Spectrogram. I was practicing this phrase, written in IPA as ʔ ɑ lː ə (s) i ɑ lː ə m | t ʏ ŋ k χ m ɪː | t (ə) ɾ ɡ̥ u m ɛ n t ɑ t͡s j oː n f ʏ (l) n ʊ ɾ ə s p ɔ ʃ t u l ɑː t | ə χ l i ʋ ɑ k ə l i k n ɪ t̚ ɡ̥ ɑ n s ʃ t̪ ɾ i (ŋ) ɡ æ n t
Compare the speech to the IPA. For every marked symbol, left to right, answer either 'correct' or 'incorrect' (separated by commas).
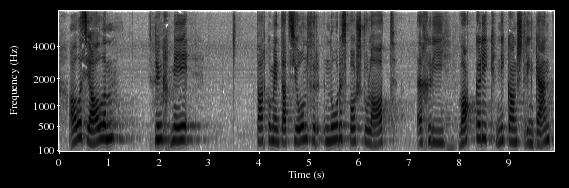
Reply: correct, incorrect, incorrect, correct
